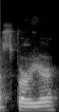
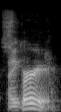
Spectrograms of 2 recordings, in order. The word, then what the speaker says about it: Spurrier: No, yeah, Spurrier. Spurrier.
